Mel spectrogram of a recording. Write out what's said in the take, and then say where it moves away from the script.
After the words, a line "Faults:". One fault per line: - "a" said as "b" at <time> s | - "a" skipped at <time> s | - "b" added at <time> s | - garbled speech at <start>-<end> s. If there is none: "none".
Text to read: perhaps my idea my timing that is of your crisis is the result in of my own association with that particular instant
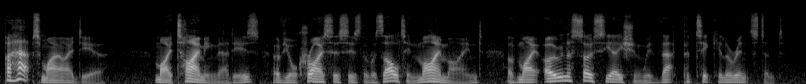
perhaps my idea my timing that is of your crisis is the result in my mind of my own association with that particular instant
Faults:
- "my mind" added at 4.2 s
